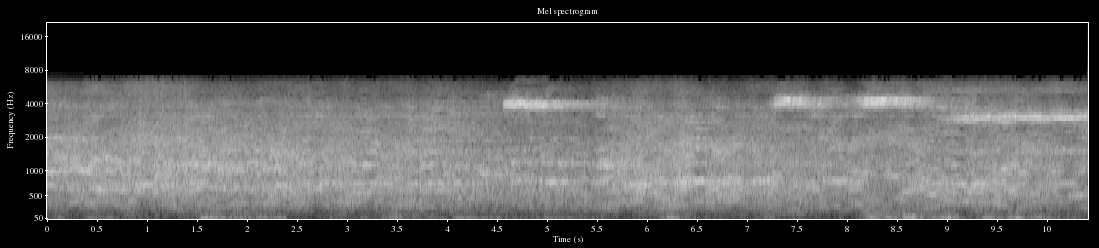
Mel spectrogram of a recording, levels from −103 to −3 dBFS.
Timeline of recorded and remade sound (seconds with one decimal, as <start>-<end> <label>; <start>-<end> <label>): 0.0-1.7 remade; 1.7-2.4 recorded; 2.4-3.9 remade; 3.9-5.5 recorded; 5.5-10.4 remade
